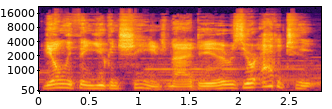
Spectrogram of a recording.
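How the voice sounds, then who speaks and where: A man voicing a menacing, teasing spider in a dramatic storybook reading, with a slow, sly drawl and a husky voice. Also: mid-range voice, expressive, soft background music, close to an everyday voice.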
